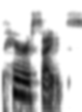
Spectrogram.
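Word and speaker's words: pericyte: smooth muscle there are they're called parasites and it's not spelled the same it's PE RI site c YT those are gonna be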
